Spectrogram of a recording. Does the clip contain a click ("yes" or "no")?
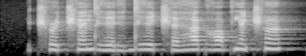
no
